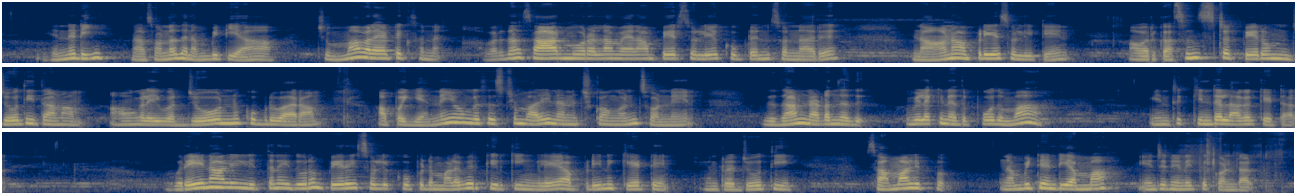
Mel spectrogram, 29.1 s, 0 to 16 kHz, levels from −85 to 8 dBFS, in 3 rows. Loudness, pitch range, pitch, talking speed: -23 LUFS, 160-210 Hz, 185 Hz, 130 wpm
